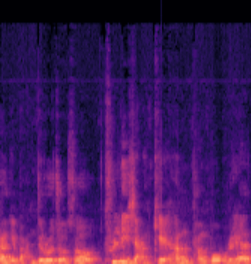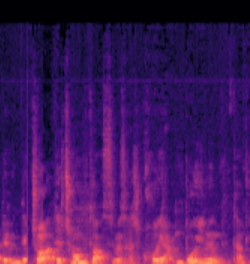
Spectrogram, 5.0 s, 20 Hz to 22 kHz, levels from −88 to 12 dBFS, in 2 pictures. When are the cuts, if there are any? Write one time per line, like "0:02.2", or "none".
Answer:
0:02.8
